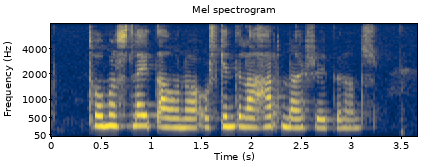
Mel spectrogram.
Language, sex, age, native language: Icelandic, female, 12, Icelandic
